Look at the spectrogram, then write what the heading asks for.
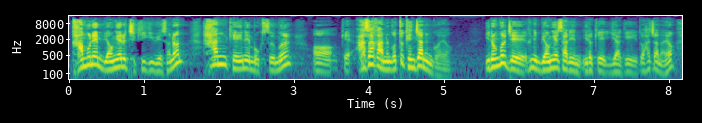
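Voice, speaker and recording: A male pastor preaches in a casual, storytelling tone, slipping into characters' voices as he retells the scripture. His voice sits a little high and moves up and down with lively intonation. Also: quick pace, husky. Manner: conversational preaching, acts out biblical dialogue in casual speech. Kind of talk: sermon.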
